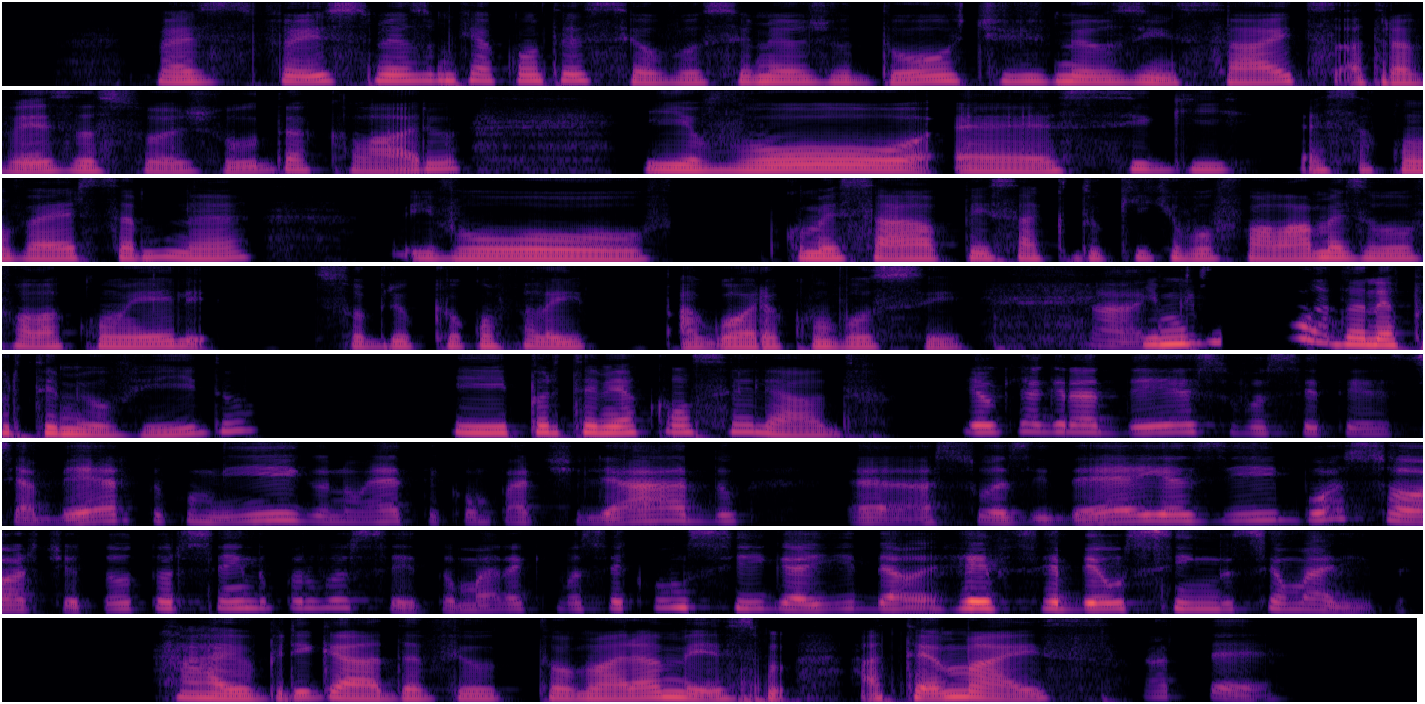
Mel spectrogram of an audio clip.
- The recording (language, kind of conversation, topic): Portuguese, advice, Como conciliar planos festivos quando há expectativas diferentes?
- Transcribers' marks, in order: in English: "insights"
